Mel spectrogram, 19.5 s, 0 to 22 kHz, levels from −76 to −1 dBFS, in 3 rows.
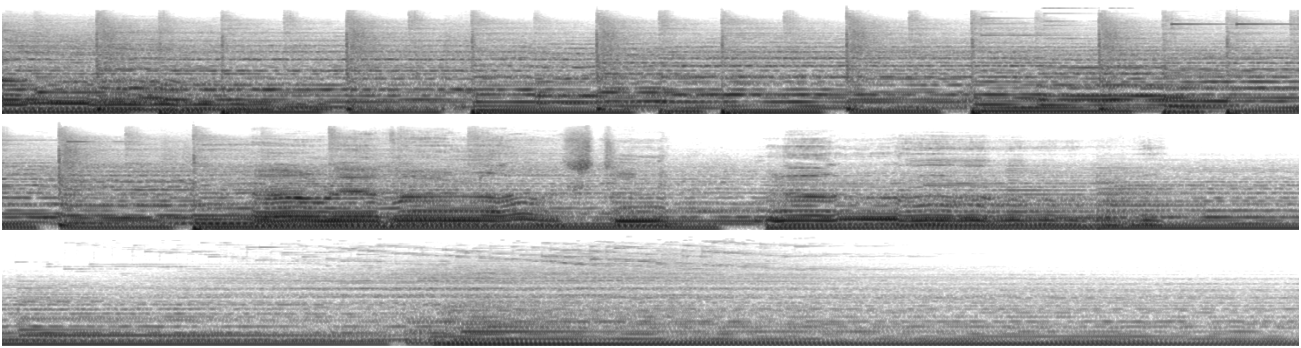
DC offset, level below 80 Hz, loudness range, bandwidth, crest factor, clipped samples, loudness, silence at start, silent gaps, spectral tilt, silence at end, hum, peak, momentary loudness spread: under 0.1%; -26 dBFS; 7 LU; 16.5 kHz; 14 dB; under 0.1%; -16 LUFS; 0 s; none; -6.5 dB/octave; 0 s; none; 0 dBFS; 11 LU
